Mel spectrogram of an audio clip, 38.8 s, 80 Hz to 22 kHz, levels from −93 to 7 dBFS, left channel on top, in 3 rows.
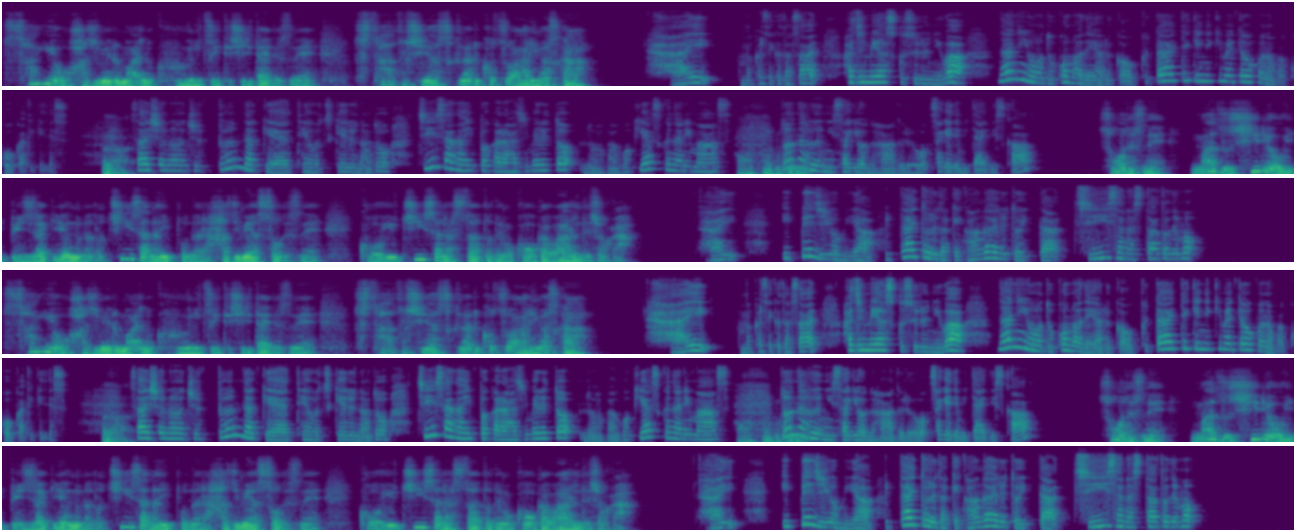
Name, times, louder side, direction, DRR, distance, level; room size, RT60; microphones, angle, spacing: voice 1, 0.0-5.8 13.9-14.2 20.3-20.7 23.9-24.5 24.8-32.1, left 2 dB, 25° right, 0.8 m, -30 dB
voice 2, 6.4-7.1 7.4-13.5 13.8-23.2 32.8-37.9, right 5 dB, 60° right, 0.4 m, -38 dB
2.1 x 2.0 x 3.4 m
head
